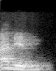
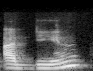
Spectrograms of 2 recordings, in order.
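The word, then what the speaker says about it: один: Shirsot, sorak ajin. Sorak ajin. Ingat, D di pronounce-nya J, kalau dia nggak kena penekanan. Kan adin, adin.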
